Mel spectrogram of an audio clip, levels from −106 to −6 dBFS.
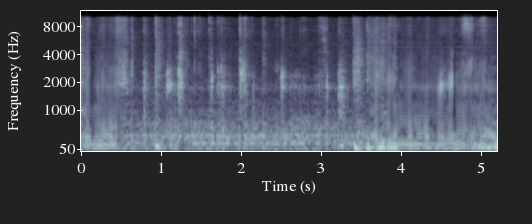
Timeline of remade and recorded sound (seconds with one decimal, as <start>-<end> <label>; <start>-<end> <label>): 0.0-0.5 remade; 0.5-3.6 recorded; 3.6-5.2 remade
